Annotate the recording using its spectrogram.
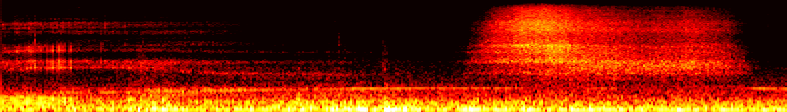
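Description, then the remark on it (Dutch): A vehicle slows under a steady low engine rumble, with a thin brake squeal drawn out in the middle and a loud hiss of air or friction near the end. “En weer remmen.”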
